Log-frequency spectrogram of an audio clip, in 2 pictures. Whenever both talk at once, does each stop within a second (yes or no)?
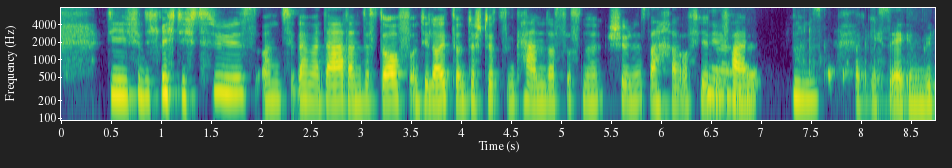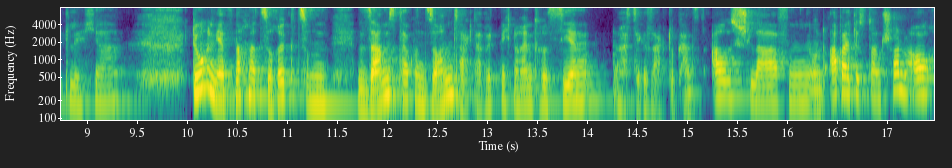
yes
